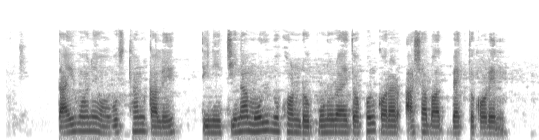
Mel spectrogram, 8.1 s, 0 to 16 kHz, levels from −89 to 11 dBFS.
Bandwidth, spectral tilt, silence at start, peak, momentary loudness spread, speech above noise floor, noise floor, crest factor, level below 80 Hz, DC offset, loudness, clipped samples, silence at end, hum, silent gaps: 8 kHz; -6.5 dB/octave; 0.9 s; -2 dBFS; 7 LU; 57 dB; -74 dBFS; 18 dB; -60 dBFS; under 0.1%; -19 LUFS; under 0.1%; 0.5 s; none; none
